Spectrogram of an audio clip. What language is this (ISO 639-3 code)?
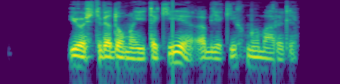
bel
